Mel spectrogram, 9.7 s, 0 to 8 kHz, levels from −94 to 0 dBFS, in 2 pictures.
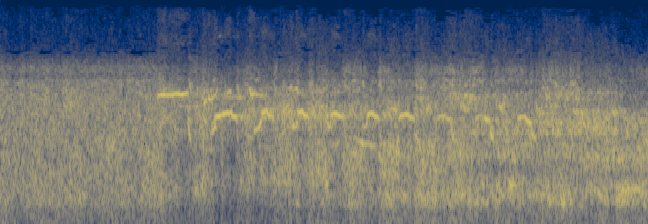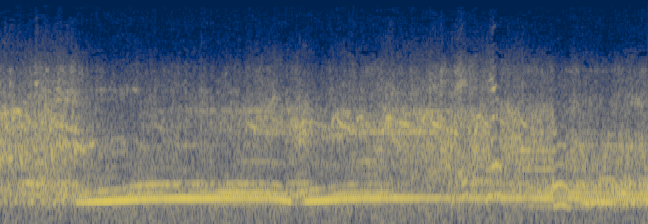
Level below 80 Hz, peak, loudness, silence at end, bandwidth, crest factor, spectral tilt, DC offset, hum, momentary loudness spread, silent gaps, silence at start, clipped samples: -48 dBFS; -8 dBFS; -19 LUFS; 0 s; 5.2 kHz; 12 dB; -7.5 dB/octave; under 0.1%; none; 3 LU; none; 0 s; under 0.1%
